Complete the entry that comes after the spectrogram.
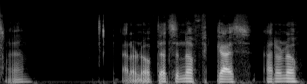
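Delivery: ordinary talk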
